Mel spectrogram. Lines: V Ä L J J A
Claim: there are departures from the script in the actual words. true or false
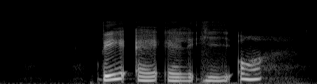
true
